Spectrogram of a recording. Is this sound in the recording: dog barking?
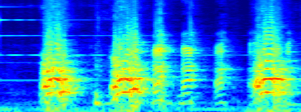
yes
